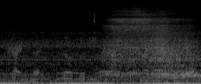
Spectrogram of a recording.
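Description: A man's soft breathy exhale through the nose close to the microphone, a quiet amused snort, with faint speech underneath.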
